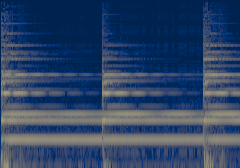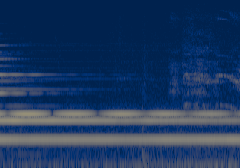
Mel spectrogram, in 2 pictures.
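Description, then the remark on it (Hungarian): A large church bell tolls three times at steady two-second intervals, each strike ringing out with a rich, long-sustaining hum that lingers between blows. No voices are heard. “utánunk marad, hogy több generációknál, utódunknál készítünk valamit, ami itt fog szólni nekik.”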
